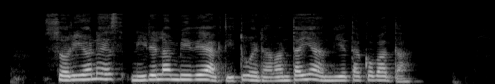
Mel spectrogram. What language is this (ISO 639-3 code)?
eus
